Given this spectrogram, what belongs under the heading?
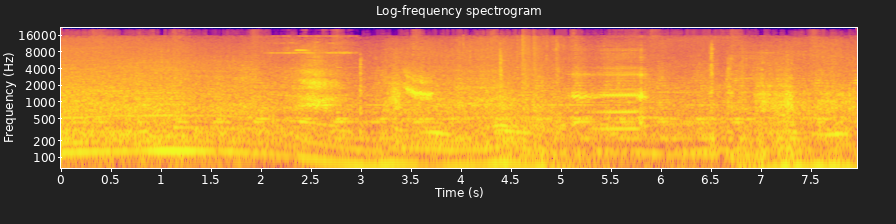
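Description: A car driving in Mafia: Definitive Edition, with a steady low engine drone and road rumble running throughout and brief higher tonal sounds over it, moderately loud and continuous.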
